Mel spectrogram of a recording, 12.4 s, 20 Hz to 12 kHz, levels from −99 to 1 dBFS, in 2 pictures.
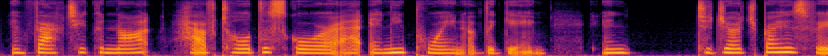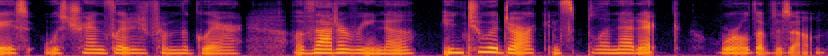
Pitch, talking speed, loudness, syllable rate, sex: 215 Hz, 185 wpm, -20 LUFS, 4.8 syllables/s, female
